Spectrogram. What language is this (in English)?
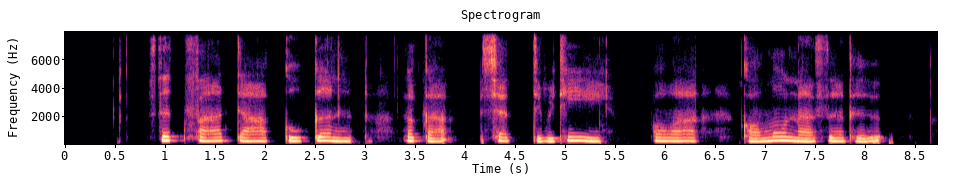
Thai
